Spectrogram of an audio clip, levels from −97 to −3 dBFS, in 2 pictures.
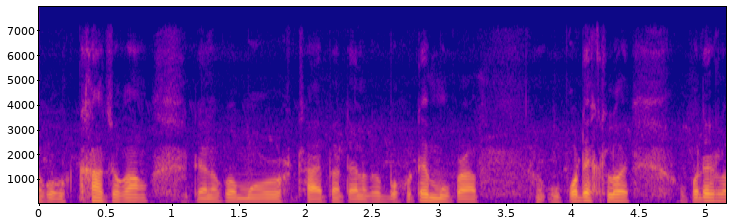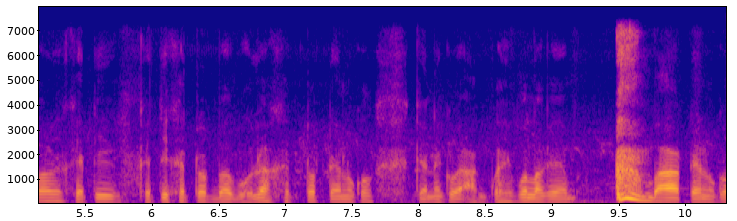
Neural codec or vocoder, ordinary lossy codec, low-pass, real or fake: none; none; 7.2 kHz; real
